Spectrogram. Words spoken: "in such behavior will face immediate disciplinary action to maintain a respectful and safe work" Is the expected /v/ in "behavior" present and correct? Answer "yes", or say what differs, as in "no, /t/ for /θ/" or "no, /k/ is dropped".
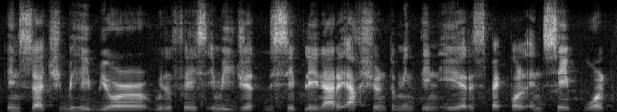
no, /b/ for /v/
